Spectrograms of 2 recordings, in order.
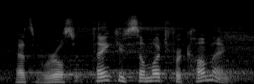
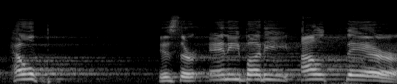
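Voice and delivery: high, loud, drawn-out call for help; stretched, high shout into empty space; cry for help; 9 semitones higher, 7 dB louder, slower than usual. Retold or imitated. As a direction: call out desperately from the cliff edge. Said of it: "so he cries out".

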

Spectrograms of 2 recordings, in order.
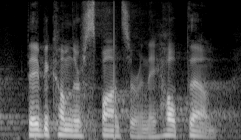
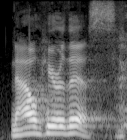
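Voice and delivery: slow and louder, laughing through it; laughing announcement; 3 semitones higher, 7 dB louder, much slower than usual. Real, not acted. Preacher calling the crowd's attention, slow and laughing. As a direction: draw it out while chuckling.

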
